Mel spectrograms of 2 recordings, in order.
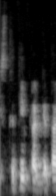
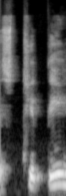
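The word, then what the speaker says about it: स्थितप्रज्ञ: स्थिति है या स्थित? स्थिति आप उच्चारण गलत क्यों कर रहे हैं? Sorry sir. स्थित प्रज्ञ है।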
